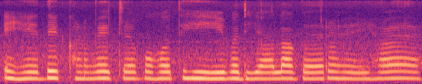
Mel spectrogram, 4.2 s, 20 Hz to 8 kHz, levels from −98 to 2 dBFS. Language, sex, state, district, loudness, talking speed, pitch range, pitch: Punjabi, female, Punjab, Kapurthala, -14 LUFS, 125 wpm, 225-235 Hz, 230 Hz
